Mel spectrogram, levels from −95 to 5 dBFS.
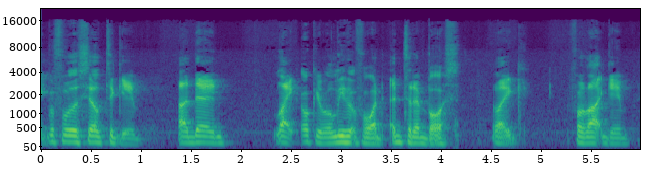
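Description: Speech clip with two brief bursts of echo leak, at 1.03 to 1.14 s and 4.12 to 4.20 s. A faint delayed copy of the speech trails about 201 ms and 215 ms behind. The second is noticeably louder. The likely cause is a far-end echo canceller passing residual loudspeaker pickup back.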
